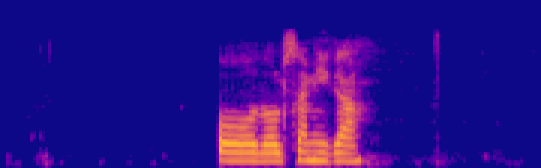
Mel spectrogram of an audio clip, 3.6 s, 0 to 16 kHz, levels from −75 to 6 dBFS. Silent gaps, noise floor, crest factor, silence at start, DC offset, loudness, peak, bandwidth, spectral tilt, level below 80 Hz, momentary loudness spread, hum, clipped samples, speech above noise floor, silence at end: none; -73 dBFS; 16 dB; 1.45 s; under 0.1%; -15 LUFS; -2 dBFS; 8.2 kHz; -6 dB/octave; -62 dBFS; 7 LU; none; under 0.1%; 59 dB; 1.2 s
